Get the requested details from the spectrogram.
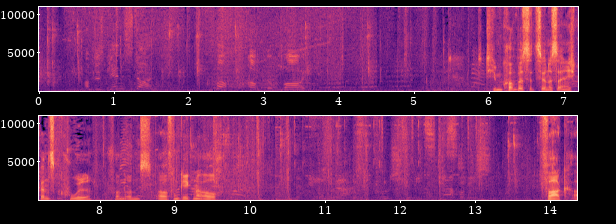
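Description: A video game weapon fires rapid energy shots with sharp bursts.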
